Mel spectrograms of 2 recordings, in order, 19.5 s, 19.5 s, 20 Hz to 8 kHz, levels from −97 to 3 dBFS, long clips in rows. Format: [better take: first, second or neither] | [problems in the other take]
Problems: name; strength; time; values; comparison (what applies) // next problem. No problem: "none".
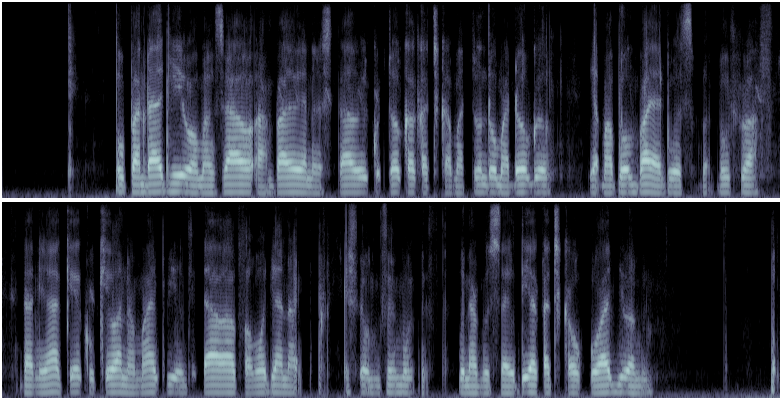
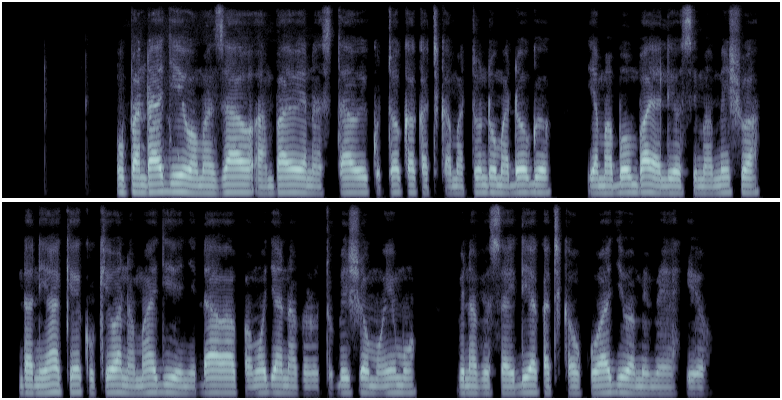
second | noise reduction (neural diffusion model UNIVERSE++)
